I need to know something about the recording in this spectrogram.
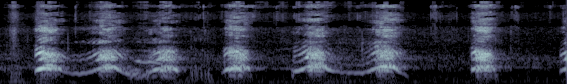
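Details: Small dog barking at a panther, a rapid string of about seven high yapping barks, each bending up then down with whiny glides, roughly three per second.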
